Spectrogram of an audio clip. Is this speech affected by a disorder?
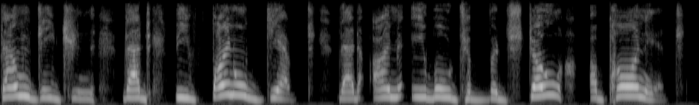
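Yes: cerebral palsy; developmental disability.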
